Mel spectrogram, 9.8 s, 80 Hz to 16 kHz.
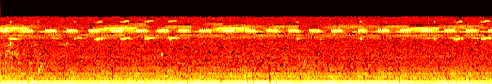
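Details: At 2:30 AM on 21 May in the wild bush of eastern Botswana, crickets keep up regular high-pitched pulses, about three per second, over an unbroken low hum.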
